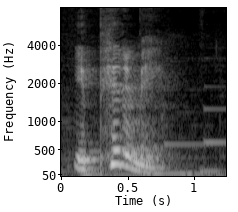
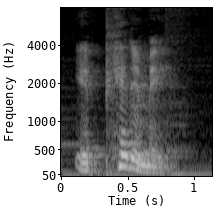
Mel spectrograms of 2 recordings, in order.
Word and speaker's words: epitome: Epitome, a person or thing that is a perfect example of a particular quality or type, epitome, not epitome.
